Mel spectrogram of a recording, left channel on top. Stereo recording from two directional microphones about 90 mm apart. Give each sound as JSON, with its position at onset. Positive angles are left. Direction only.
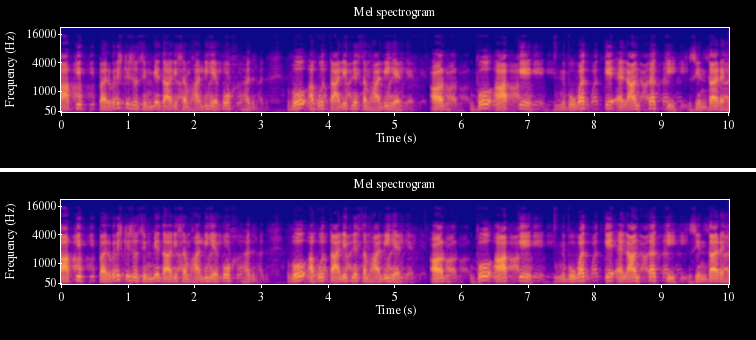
{"t": 0.0, "sound": "a man's voice", "side_deg": -30}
